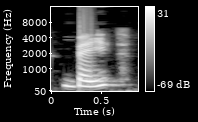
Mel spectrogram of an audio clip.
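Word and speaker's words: بيت: Hay el sonido de ba, ya, ta.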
